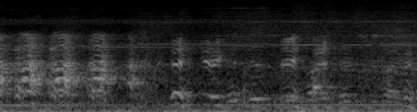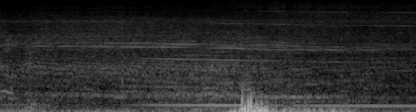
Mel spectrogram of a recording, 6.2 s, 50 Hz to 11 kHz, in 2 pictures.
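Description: Electric motor and propeller of a distant E-flite Pitts S-1S 850mm RC biplane giving a steady hum that dips briefly and comes back. Voices chatter and laugh over it for the first couple of seconds, and a brief loud low thump hits the microphone about five seconds in.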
